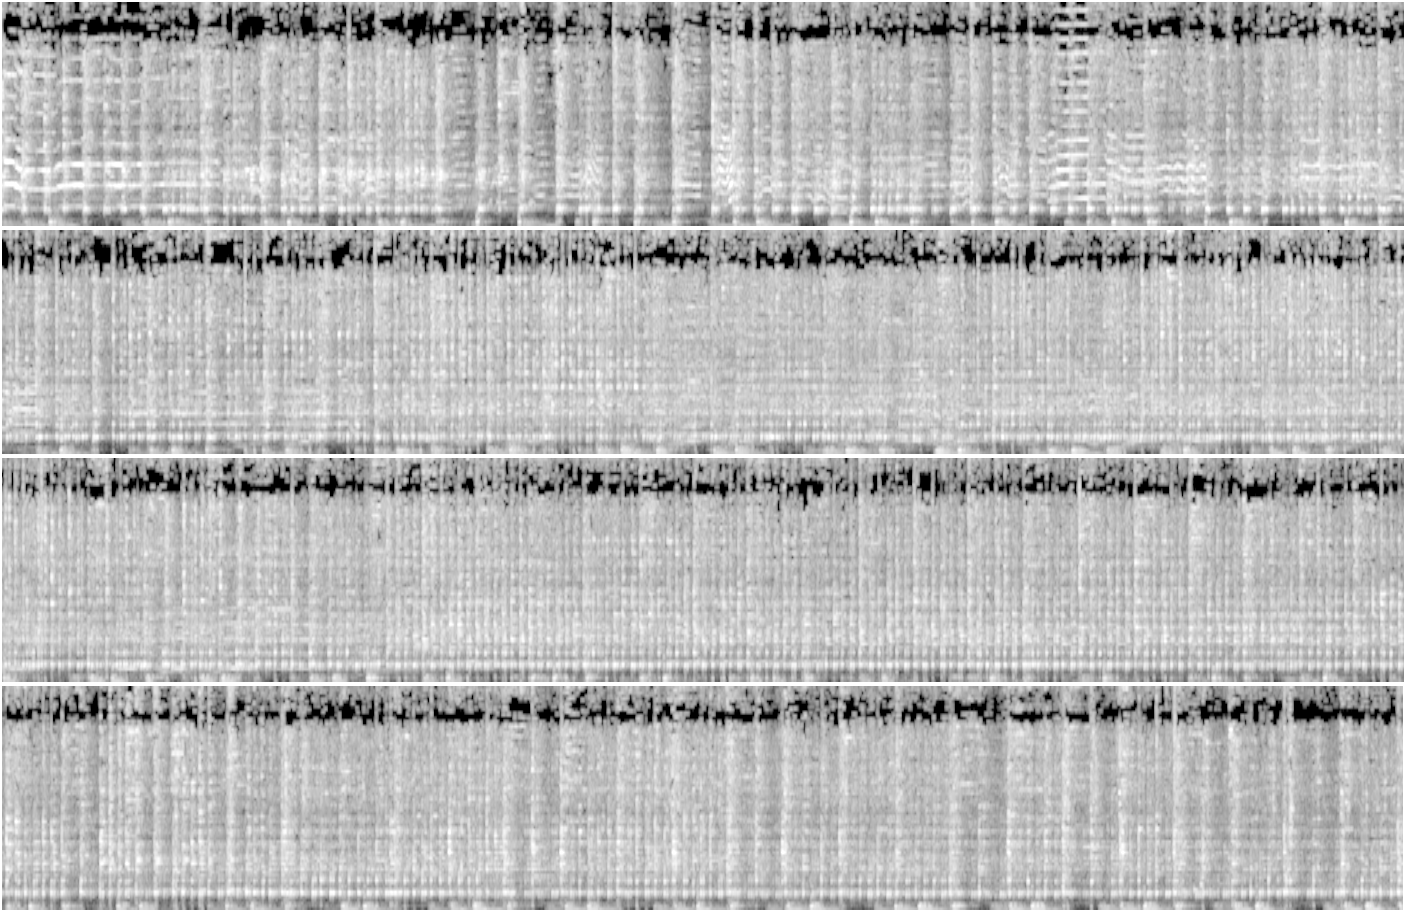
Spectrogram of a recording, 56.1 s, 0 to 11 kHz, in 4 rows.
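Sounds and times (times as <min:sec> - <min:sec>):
drum keeping a steady beat: 0:00.0 - 0:56.0
drums rolled fast with sticks: 0:00.0 - 0:56.0.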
